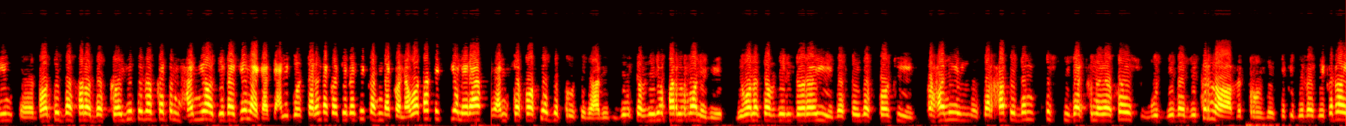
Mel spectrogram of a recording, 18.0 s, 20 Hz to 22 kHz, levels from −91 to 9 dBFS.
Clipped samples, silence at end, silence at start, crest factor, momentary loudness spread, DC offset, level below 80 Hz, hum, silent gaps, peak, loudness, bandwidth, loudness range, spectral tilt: under 0.1%; 0 s; 0 s; 16 dB; 12 LU; under 0.1%; -60 dBFS; none; none; 0 dBFS; -17 LUFS; 5.6 kHz; 4 LU; -5 dB/octave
